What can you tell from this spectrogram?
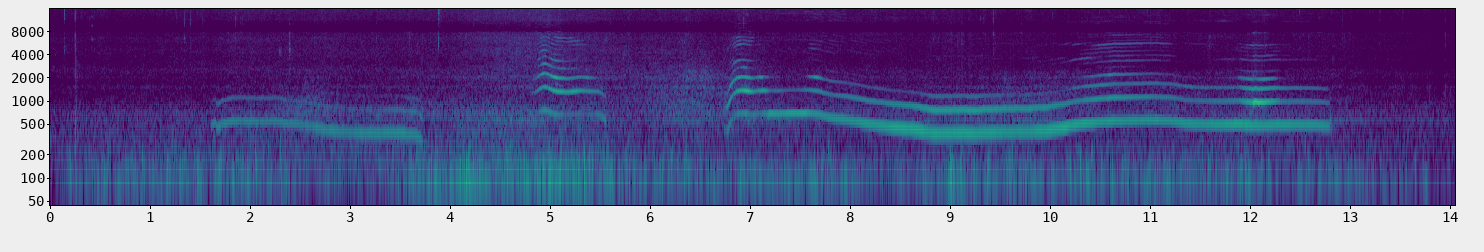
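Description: Domestic cat caterwauling in anger at another cat on its territory. It gives a drawn-out yowl of about two seconds that falls in pitch, a short sharp cry, then a long wavering yowl of about six seconds that dips low and rises again.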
